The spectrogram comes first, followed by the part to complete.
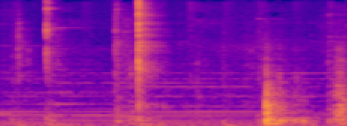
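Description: Background music playing, with three short clinks and knocks of a glass bottle and metal bar tools set down on a bar top, the loudest near the end.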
